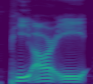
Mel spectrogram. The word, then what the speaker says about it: Prefontaine: And I basically said, oh my gosh, how do I say this? So it's Prefonte. It's a terrible name. It's the Platinum Prefonte.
